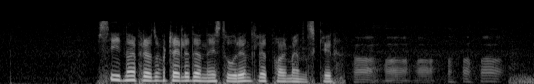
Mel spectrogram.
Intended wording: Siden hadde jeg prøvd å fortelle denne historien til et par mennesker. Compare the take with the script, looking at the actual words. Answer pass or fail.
fail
